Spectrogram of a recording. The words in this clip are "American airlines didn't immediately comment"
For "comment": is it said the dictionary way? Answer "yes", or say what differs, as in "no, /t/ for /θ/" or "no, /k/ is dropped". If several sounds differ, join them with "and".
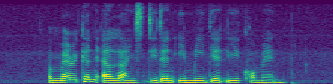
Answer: no, /t/ is dropped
